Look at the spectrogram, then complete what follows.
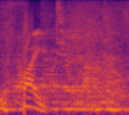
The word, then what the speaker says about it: Veit: So this is his name, and we pronounce it Veit.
